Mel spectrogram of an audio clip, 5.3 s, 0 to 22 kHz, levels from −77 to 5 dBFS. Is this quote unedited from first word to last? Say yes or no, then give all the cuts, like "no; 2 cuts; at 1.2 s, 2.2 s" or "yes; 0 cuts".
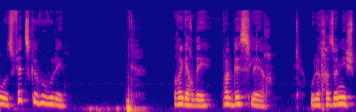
no; 1 cut; at 3.3 s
